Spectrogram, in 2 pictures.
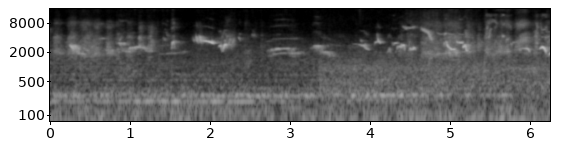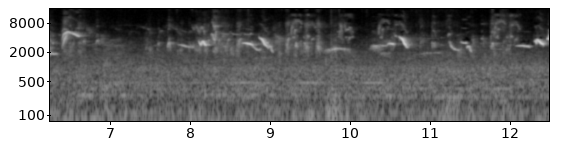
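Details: Singing canary giving a long, dense run of sharp chirps, trills and whistled slides. Several birds seem to overlap against a hiss of background noise.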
